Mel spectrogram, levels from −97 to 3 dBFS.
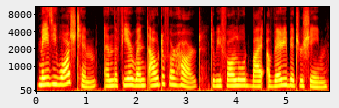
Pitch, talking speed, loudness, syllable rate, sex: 230 Hz, 195 wpm, -18 LUFS, 4.8 syllables/s, female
